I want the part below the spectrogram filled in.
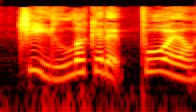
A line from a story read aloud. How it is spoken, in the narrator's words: he cried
